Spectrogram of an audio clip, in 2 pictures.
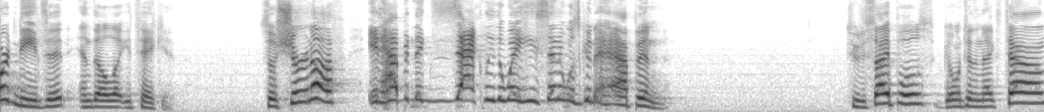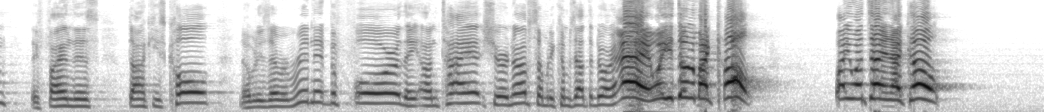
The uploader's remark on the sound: Recorded on April 5th, 2020 at Word of Life Church in Le Sueur, MN.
